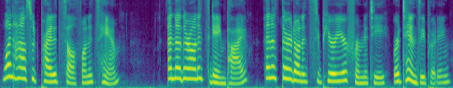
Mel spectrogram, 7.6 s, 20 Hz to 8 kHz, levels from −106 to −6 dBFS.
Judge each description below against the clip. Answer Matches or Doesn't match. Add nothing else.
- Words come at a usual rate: Matches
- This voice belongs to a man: Doesn't match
